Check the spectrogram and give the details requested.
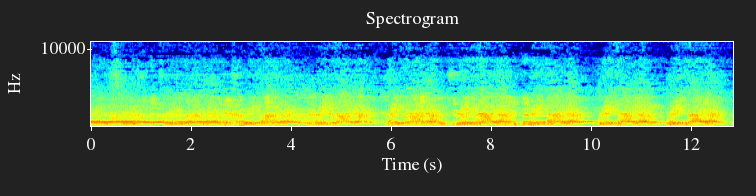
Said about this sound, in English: They're chanting retire, and he's just talking through it. Wow.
